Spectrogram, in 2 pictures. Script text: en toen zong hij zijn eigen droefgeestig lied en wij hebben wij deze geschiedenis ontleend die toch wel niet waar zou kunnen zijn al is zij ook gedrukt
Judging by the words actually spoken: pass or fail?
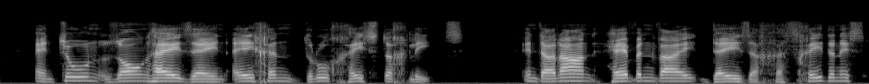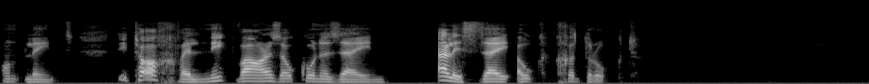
fail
